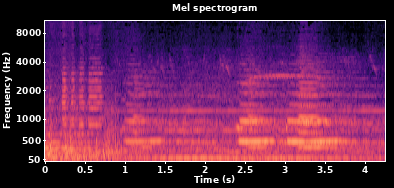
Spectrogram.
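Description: Train horn sounding: a short toot, then a horn of several notes held from about a second in, swelling in two louder blasts near the end, over a steady low engine rumble.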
